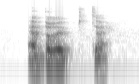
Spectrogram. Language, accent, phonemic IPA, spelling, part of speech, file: French, Canada, /a.bʁypt/, abrupte, adjective, LL-Q150 (fra)-abrupte.wav
- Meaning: feminine singular of abrupt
